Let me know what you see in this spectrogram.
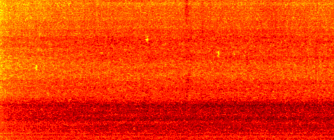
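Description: Train running into a station: a steady low rumble with a faint hum, building slightly over the first second and then holding level.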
